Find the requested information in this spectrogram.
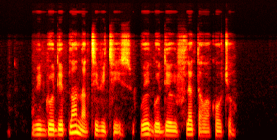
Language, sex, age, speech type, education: Nigerian Pidgin, male, 30-45, spontaneous, tertiary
